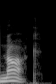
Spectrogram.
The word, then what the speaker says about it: knock: The don't word is like the silent K in the word knock. Don't gets ignored by our brains just like the sound of the letter.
